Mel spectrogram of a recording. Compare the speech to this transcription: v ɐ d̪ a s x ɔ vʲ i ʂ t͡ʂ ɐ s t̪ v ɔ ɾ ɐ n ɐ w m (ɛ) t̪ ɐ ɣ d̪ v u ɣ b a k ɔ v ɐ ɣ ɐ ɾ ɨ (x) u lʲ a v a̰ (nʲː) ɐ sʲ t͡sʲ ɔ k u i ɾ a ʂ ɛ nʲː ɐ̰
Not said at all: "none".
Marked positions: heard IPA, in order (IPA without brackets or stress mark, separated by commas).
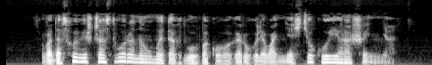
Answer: ɛ, ɣ, nʲː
